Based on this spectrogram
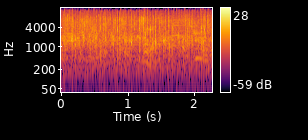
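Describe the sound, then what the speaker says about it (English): A crowd applauds a Honda motorcycle racer at a race event, a steady burst of clapping with some scattered cheers and chatter mixed in, fairly loud and close. "Nice round of applause for him."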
